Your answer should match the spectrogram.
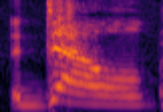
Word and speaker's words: Adele: So it's, you don't really say the A. – Adele. It's just. – No, it's Adele. – I think that just depends on where you come from. – But that's how she says she pronounces it. So we have to learn it now.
